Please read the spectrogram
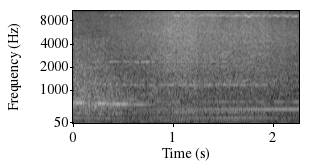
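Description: Road traffic rushing past close by: a whoosh that swells up loudest right at the start and eases off slowly, over music holding long sustained notes.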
